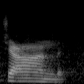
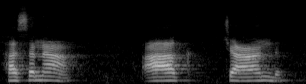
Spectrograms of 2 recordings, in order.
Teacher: चांद में जो है ना नाक भी हमारा थोड़ा सहयोग करता है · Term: अनुनासिक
